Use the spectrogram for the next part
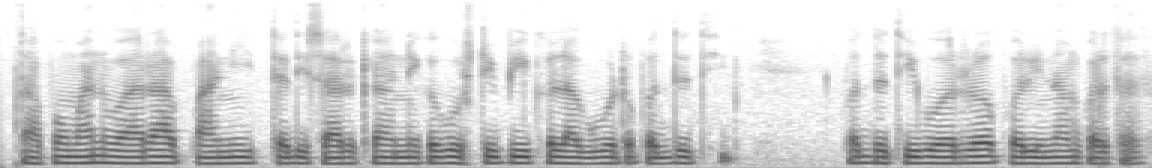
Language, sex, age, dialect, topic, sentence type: Marathi, male, 18-24, Varhadi, agriculture, statement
